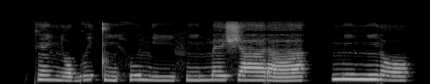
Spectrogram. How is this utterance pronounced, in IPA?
k ɛ̃˦ ɲ ɔ˨ ɡʷ i˦ t ĩ˨ h u˦ n iː˨ f ĩ˧ m ɛ˦ ʃ aː˦ ɾ a˨˦ | m ĩ˦ ŋ ĩ˦ ɾ ɔ˧

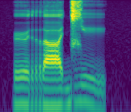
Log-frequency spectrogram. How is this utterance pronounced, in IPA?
ʏ r a d͡ʑ i

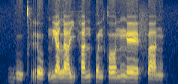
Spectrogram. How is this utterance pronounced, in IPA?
b uː˩˦ kʰ r oː˨˩ k̚ m i˧ a̯ l a˦˥ j h a˦˥ n p o˦˥ n k ɔː˦˥ n ŋ ɛː˧ f a˧ ŋ

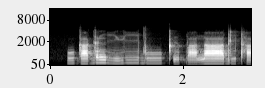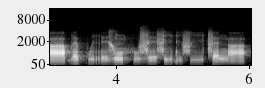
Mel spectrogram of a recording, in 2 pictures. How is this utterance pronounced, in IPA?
u˨ ɡ a˨ ɡ ɛ˦ ŋ iː˨ j iː˦ d uː˦ kʼ ɪ˨ b a˨ n aː˦ d i˦ tʰ aː˨ b ɛ˦ kʷ i˦ r e˨ ɣ ũ˦ h u˨ z e˨ s i˦ ɗ i˨ f iː˦ t͡s ɛ˦ ŋ a˨

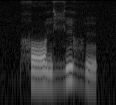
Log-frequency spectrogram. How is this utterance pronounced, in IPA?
h oː n i̤ n ɔ̤ ŋ

